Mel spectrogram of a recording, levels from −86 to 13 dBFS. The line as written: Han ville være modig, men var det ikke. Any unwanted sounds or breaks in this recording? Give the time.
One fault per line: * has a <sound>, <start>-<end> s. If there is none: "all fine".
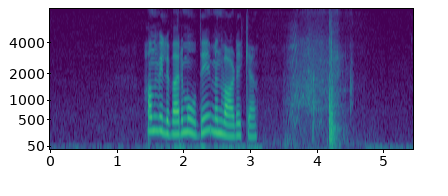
* has a squeak, 3.5-4.6 s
